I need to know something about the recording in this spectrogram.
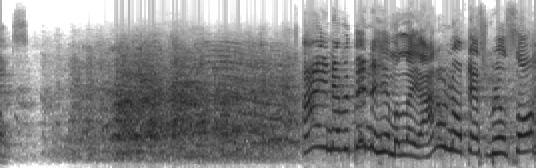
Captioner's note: audience laughing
